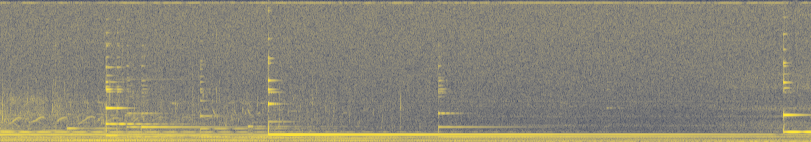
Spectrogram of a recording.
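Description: Sparse chime-like struck notes in a film's music score. A few single notes start sharply, the strongest just under three seconds in, and each rings on and slowly fades. A new note sounds at the very end.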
